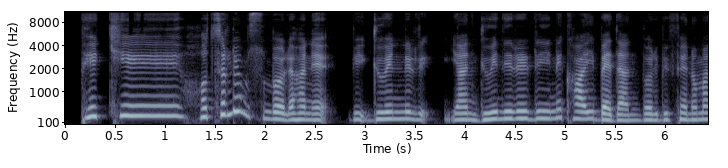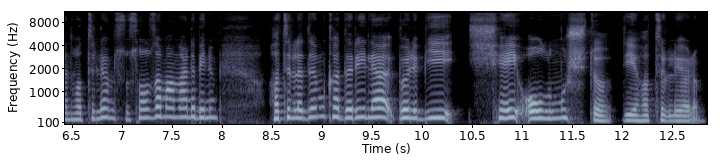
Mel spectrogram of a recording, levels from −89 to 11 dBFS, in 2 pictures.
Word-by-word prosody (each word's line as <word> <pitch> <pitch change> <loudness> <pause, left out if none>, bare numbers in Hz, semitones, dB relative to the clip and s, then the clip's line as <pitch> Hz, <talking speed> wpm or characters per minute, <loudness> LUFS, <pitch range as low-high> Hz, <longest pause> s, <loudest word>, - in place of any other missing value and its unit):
Peki, 280 +3 +1 0.6
hatırlıyor 330 +12 +1
musun 255 - -5
böyle 185 -2 +3
hani 180 -2 0
bir 190 0 -5
güvenilir 195 +3 -1
yani 185 -2 -1
güvenilirliğini 210 +3 +1
kaybeden 180 -6 +1
böyle 175 -1 -1
bir 180 - -3
fenomen 185 +1 -2
hatırlıyor 210 +7 -3
musun? 210 -4 -10
Son 240 +6 -3
zamanlarda 260 0 0
benim 245 0 -2 0.5
hatırladığım 235 +4 0
kadarıyla 255 -1 +2
böyle 225 -3 +2
bir 235 +1 +1
şey 230 0 +1
olmuştu 215 -8 +1
diye 160 -1 +1
hatırlıyorum. 150 -2 -3
210 Hz, 120 wpm, -24 LUFS, 180-240 Hz, 0.6 s, böyle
